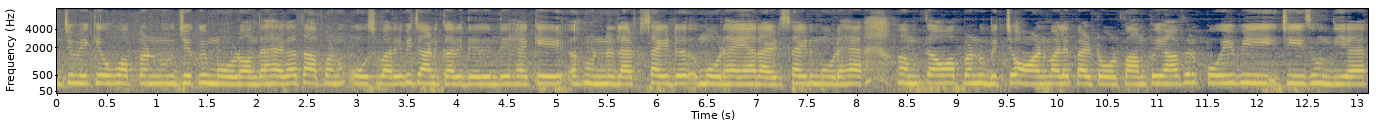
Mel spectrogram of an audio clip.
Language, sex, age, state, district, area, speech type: Punjabi, female, 18-30, Punjab, Barnala, urban, spontaneous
